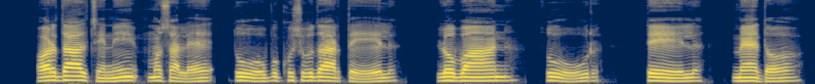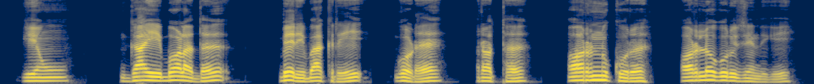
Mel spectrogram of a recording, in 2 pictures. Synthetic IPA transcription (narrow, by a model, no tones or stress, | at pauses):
ɔɾd̪aːlt͡ʃɪnimɔsaːlɛt̪uːbkʰʊʃbʊd̪aːɾt̪eːlː | oːbaːn | suːɾ | t̪eːl | mɛːd̪ɔ | ɡeũ | ɡaːibɔɭəd̪ | bʱeːɾibaːkʰɾi | ɡʱoːɽɛ | ɾɔt̪ʰ | ɔɾnʊkʊɾ | ɔɾloːɡuɾid͡zɪ̃nd̪əɡi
